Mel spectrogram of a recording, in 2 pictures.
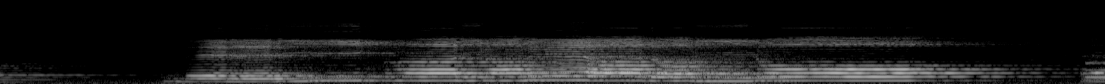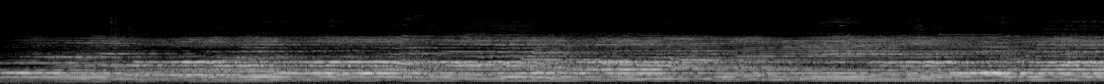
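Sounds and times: voices singing chant: 1.9 - 10.1, 10.8 - 22.0.

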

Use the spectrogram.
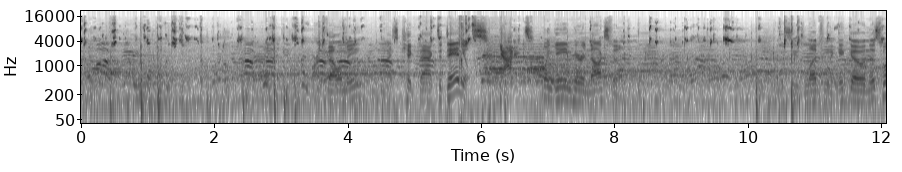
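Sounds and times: sneakers squeaking on floor: 0.0 - 6.7, 8.1 - 11.6.

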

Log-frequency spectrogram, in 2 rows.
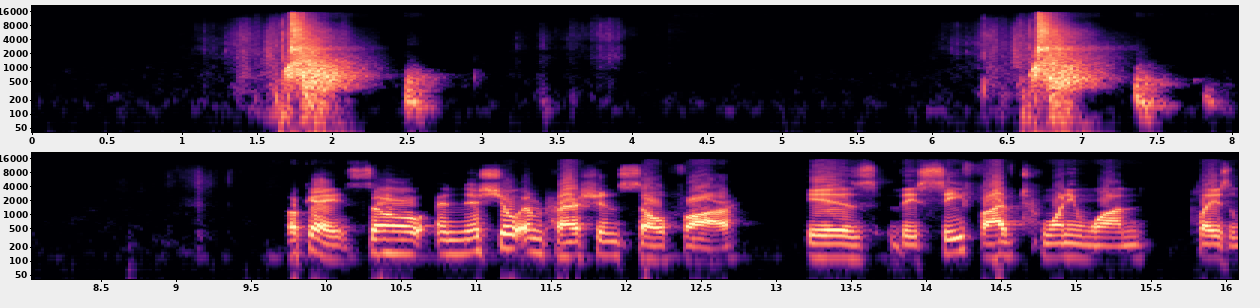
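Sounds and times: golf club swing swish: 1.2 - 2.7, 6.3 - 7.6
driver striking golf ball: 1.6 - 2.7, 6.6 - 7.3
ball thumping simulator screen: 1.6 - 2.8, 6.5 - 8.0.

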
